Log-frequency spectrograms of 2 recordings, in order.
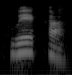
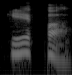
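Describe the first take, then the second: First: The word begins with a 'kw' sound. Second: The word begins with a plain 'k' sound. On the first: The speaker calls it wrong. "Pag binasa mo, kweka" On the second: The speaker calls it right. "Pero hindi naman kweka, kundi keka"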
